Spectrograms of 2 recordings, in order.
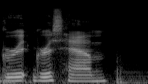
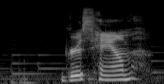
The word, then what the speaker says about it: Grizham: Yeah, I think I'm out auraing Grizham. That's how I pronounce their name, right? Grizham, with emphasis on the ham part.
